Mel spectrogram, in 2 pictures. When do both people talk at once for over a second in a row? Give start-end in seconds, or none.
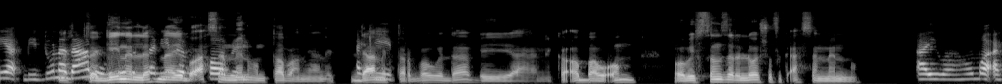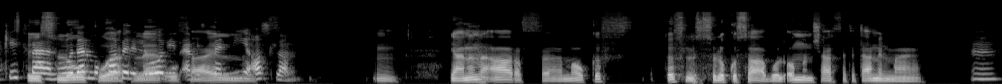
0.6-2.5, 10.1-12.9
